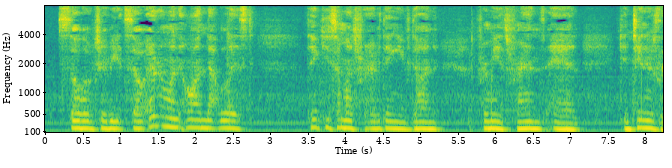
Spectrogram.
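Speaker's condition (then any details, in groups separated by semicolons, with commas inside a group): Cerebral palsy; wheelchair bound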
